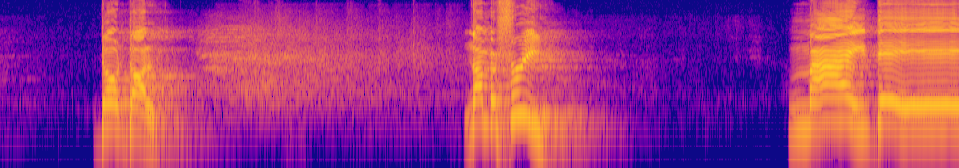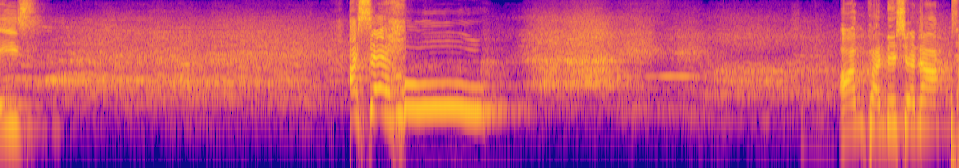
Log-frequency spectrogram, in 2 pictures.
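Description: A man raps loudly into a microphone, heard through loudspeakers in a large echoing room.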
